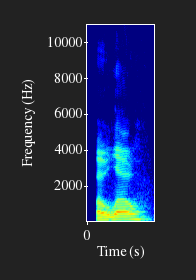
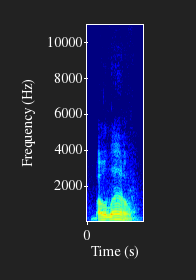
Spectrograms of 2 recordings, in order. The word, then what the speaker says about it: Beaulo: Beaulo was literally just me liking the spelling and the pronunciation of Beau.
